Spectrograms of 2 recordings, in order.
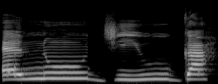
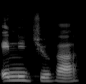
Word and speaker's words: Enujiugha: Jennifer Enujiugha. No, Enujiugha. Hey. The G is silent.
